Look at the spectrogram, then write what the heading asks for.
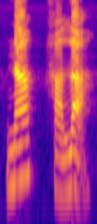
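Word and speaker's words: נַחֲלָה: Okay, this etnachta is the accent mark, so the accent is on the last syllable, but this syllable is a little bit stronger than this one, so this nachala, okay, nachala, and this etnachta says etnachta, sorry, etnachta.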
